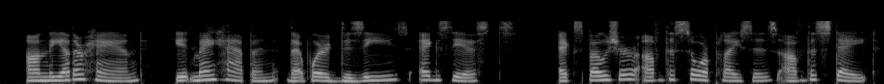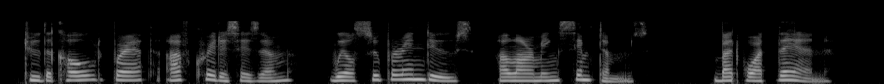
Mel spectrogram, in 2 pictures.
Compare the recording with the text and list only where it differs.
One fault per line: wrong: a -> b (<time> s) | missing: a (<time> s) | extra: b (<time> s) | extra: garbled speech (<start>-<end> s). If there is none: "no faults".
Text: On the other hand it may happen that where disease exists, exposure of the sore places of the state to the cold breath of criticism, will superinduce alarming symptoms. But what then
no faults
